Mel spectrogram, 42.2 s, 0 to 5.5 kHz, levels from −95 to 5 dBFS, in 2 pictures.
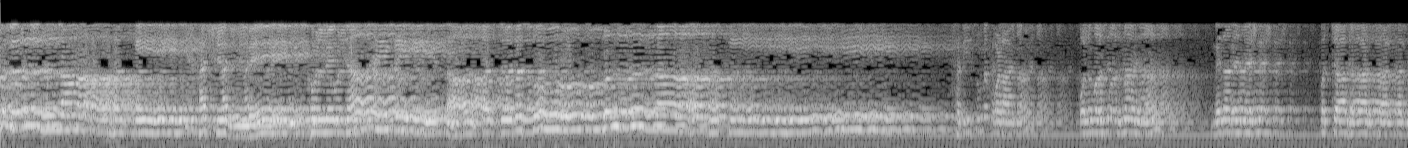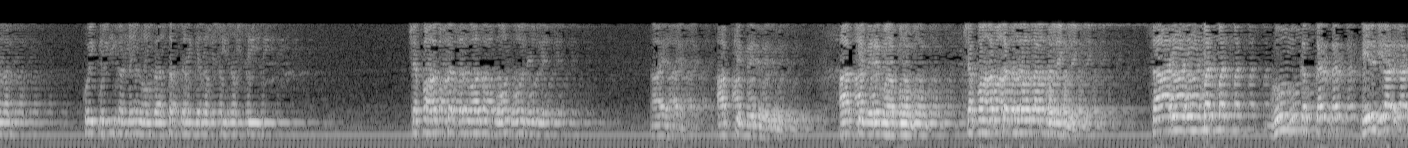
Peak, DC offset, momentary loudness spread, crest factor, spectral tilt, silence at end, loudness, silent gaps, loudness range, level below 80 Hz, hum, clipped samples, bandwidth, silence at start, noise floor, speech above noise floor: -2 dBFS; 0.2%; 16 LU; 16 dB; -9.5 dB/octave; 0 s; -16 LUFS; none; 10 LU; -48 dBFS; 50 Hz at -40 dBFS; under 0.1%; 3.9 kHz; 0 s; -40 dBFS; 25 dB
